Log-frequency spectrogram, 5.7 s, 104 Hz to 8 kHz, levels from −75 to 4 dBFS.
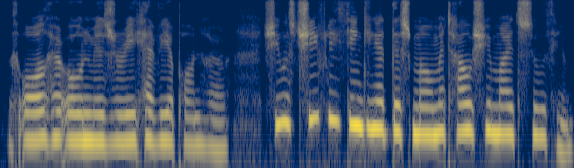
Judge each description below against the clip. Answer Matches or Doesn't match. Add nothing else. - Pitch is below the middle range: Doesn't match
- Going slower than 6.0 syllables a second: Matches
